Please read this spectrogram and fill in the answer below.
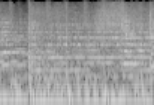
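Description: News-channel theme music: a loud music bed of held chords over deep bass, with a sharp hit about half a second in.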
